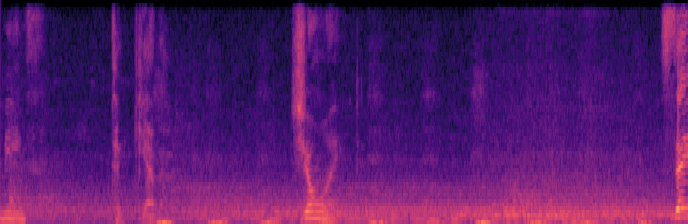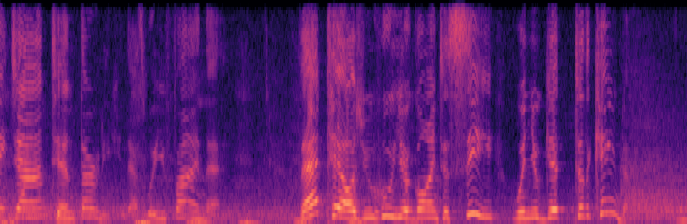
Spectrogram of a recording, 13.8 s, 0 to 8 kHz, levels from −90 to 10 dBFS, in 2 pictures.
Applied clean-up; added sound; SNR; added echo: none; Breathing + Subway, metro, underground; 7 dB; none.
